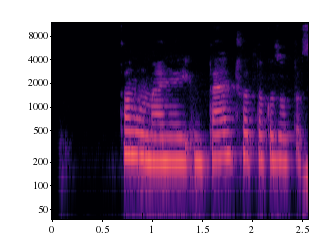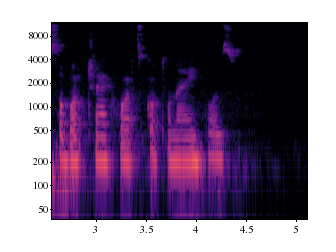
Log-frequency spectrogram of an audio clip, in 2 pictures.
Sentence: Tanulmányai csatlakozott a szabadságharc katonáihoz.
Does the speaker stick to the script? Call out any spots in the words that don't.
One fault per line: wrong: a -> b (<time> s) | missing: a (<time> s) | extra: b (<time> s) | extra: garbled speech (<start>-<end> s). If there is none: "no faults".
extra: után (1.4 s)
